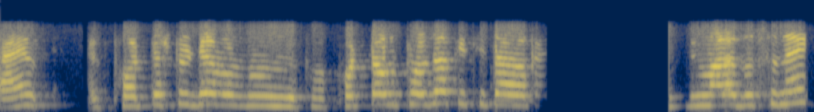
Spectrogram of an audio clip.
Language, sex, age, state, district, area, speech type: Odia, female, 60+, Odisha, Gajapati, rural, conversation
